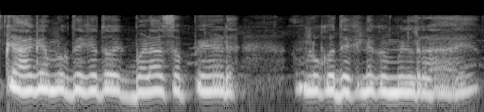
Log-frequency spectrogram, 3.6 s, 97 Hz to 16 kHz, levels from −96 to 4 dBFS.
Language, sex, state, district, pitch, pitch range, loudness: Hindi, male, West Bengal, Alipurduar, 255 Hz, 240-265 Hz, -15 LUFS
